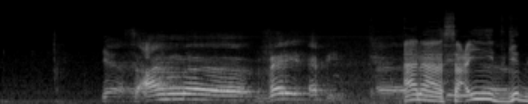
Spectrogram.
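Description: An older man speaks over an online call.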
